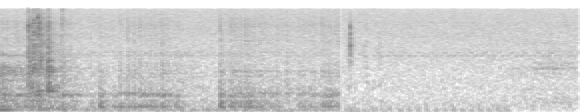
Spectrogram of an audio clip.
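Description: Faint trickle and handling noise as a sprouting tray is tilted to drain rinse water into a kitchen sink, fading away over the first second or so, with a small click before it drops to quiet room tone.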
